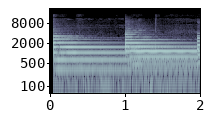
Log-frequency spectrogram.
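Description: Three bell-like chimes on different notes, about a second apart, each ringing on and slowly fading: a channel intro jingle.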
